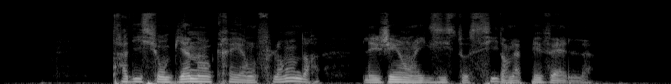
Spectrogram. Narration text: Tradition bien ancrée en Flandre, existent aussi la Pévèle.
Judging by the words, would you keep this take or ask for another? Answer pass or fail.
fail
